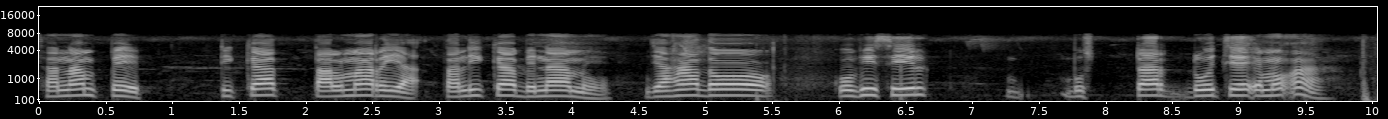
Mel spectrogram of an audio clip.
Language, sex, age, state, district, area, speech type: Santali, female, 30-45, West Bengal, Bankura, rural, read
